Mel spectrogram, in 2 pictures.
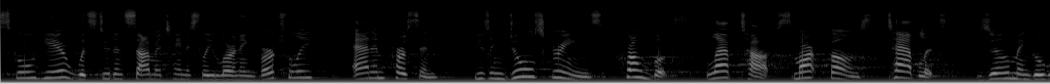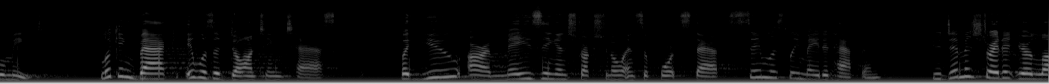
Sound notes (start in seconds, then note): none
